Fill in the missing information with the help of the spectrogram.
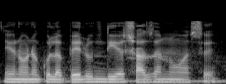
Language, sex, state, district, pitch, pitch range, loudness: Bengali, male, Tripura, West Tripura, 115 Hz, 115-120 Hz, -18 LUFS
